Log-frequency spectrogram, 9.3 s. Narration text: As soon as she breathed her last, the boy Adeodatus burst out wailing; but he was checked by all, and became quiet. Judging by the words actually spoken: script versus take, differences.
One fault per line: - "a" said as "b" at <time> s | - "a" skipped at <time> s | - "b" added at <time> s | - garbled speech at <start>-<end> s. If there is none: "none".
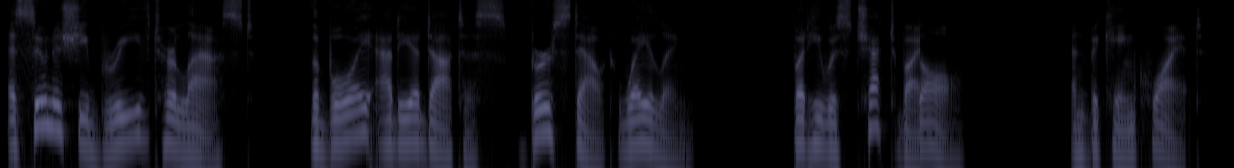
none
